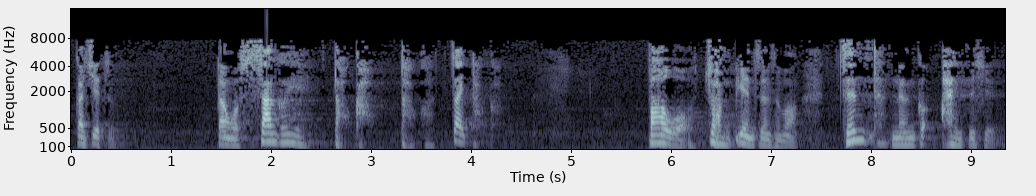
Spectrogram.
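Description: A man preaching a sermon, emphatic and animated, acting out the people he quotes. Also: mid-range voice, unhurried, pauses often, slightly rough. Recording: dull lo-fi recording with long hall reverb.

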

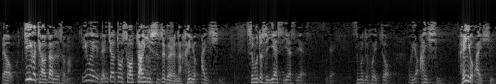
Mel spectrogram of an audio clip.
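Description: A man preaching a sermon, emphatic and animated, acting out the people he quotes. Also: fairly high pitch, a little fast, slightly rough. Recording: dull lo-fi recording with long hall reverb.

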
